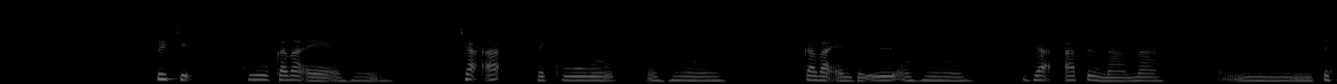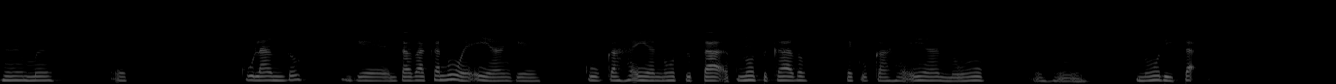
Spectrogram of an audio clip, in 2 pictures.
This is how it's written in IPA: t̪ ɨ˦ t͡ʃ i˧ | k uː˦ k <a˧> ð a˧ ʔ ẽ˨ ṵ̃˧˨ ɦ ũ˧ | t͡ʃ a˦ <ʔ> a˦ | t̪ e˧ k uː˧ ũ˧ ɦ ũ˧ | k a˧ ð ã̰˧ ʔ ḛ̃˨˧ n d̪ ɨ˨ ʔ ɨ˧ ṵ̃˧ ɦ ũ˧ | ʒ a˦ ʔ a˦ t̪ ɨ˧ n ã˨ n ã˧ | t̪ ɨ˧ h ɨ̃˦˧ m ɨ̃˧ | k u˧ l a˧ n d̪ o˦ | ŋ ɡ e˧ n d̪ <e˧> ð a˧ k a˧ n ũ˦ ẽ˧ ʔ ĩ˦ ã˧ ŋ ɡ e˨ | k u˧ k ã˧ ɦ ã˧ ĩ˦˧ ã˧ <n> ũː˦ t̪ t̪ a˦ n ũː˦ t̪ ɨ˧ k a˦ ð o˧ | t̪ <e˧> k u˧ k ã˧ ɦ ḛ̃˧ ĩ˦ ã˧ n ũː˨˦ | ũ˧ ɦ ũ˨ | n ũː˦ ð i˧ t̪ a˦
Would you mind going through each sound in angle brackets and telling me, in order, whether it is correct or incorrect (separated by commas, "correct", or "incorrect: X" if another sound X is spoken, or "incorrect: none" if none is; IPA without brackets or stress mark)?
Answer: correct, correct, incorrect: a˧, correct, correct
